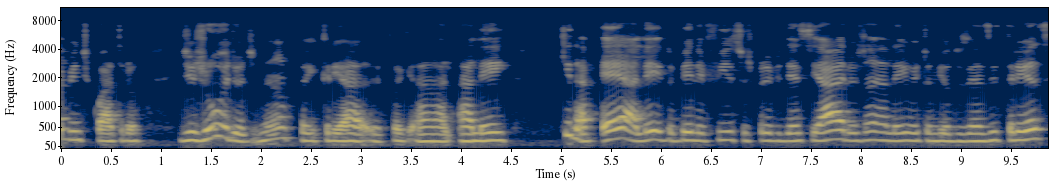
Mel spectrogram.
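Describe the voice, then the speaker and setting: Speaking at a moderate pace, a woman uses a normal speaking voice of medium pitch with fairly even intonation. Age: 60s. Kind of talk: panel speech.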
